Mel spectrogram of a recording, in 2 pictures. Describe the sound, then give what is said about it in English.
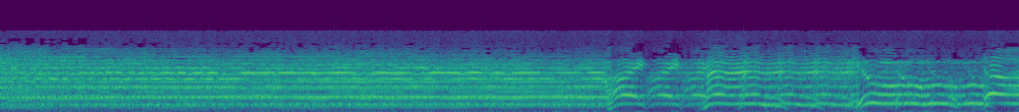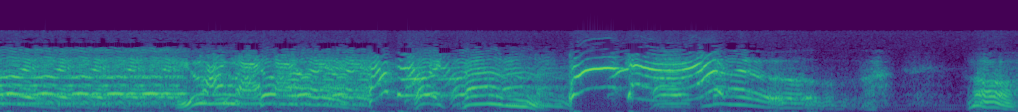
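Loud, warbling reverb from a tape deck that is being set up: smeared, echoing tones that swoop and bend in pitch, almost like howling voices, running continuously for about fifteen seconds before cutting off. “Oh, just fussing around with the tape deck. Pretty near got it all set up now. That was the reverb you were hearing.”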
